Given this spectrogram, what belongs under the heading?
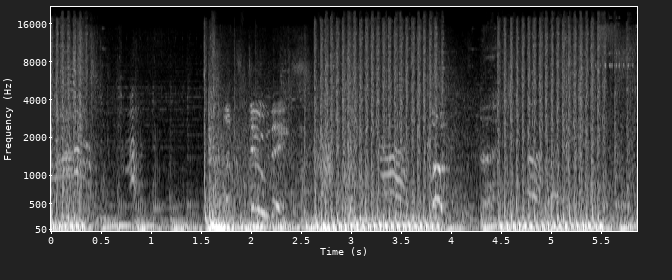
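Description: Assault rifle fire in The Division 2 video game comes in sustained bursts of rapid shots with impacts and crashes, broken by brief pauses, loud and dense over a busy game soundscape.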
